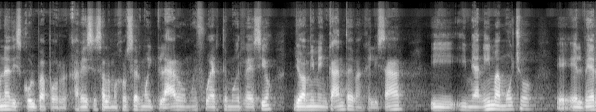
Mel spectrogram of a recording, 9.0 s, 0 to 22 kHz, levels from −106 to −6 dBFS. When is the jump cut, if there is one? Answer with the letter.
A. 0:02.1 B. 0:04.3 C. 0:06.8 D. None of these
B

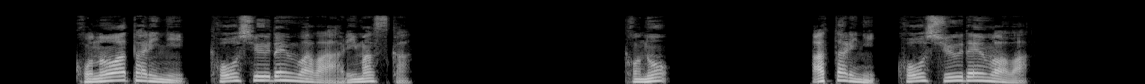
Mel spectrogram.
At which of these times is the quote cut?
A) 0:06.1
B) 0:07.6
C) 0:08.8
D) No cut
C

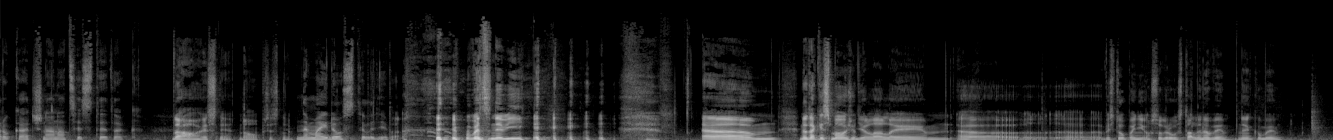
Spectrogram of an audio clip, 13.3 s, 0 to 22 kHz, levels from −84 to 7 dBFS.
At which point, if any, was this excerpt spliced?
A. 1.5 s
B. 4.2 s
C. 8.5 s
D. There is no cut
C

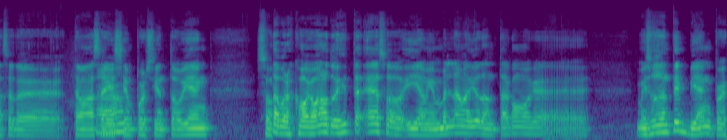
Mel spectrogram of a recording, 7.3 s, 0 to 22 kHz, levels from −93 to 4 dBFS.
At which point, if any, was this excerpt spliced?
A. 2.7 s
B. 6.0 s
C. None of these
A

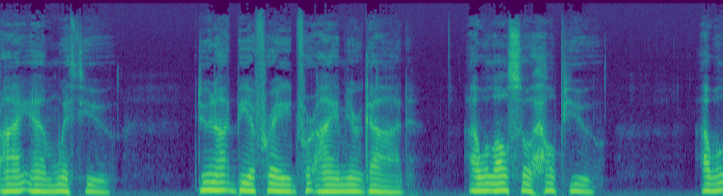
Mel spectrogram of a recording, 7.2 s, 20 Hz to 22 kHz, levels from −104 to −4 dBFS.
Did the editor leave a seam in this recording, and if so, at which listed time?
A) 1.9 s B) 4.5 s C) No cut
B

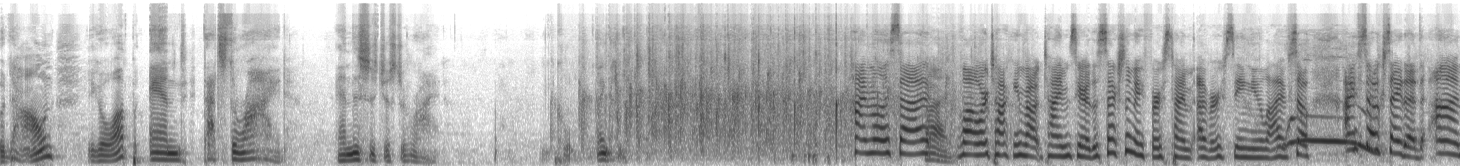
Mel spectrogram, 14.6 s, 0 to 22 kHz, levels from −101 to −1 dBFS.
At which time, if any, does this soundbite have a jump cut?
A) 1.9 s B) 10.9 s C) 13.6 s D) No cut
A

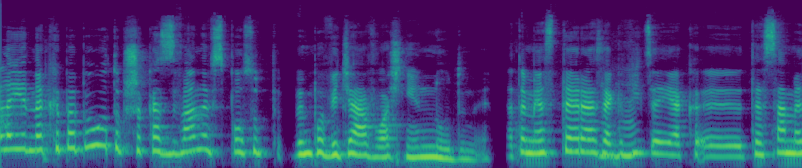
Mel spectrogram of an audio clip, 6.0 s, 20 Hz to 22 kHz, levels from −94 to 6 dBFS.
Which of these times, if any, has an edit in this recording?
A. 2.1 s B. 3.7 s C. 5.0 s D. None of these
B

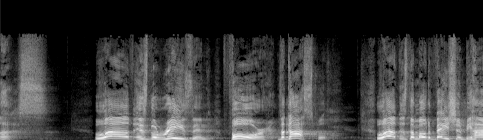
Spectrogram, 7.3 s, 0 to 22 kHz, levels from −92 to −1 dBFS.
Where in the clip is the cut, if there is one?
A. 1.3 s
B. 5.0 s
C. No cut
C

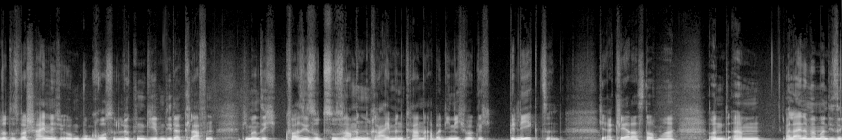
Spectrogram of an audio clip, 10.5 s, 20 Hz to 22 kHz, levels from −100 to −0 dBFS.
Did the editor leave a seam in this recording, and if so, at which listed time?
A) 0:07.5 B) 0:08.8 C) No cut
A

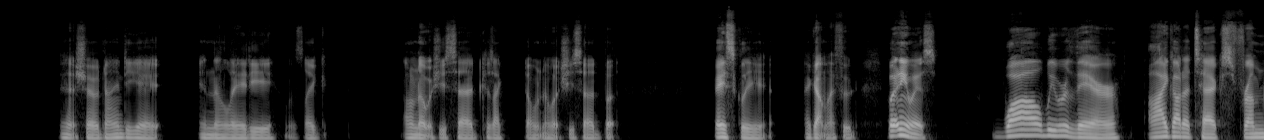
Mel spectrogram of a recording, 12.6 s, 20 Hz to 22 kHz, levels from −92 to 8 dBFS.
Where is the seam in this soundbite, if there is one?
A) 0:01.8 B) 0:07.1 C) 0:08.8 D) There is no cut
D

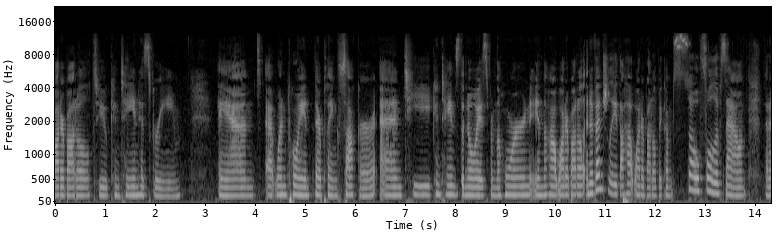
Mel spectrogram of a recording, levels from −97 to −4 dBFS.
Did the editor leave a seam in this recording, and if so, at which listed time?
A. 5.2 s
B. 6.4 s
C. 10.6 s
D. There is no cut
B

